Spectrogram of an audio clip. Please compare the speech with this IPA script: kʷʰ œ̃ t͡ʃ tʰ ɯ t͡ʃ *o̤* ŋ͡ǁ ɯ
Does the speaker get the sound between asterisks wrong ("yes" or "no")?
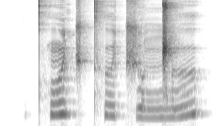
yes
